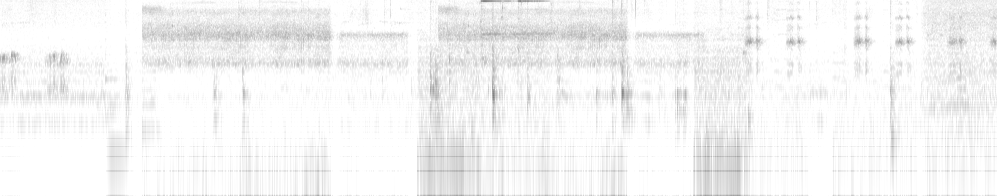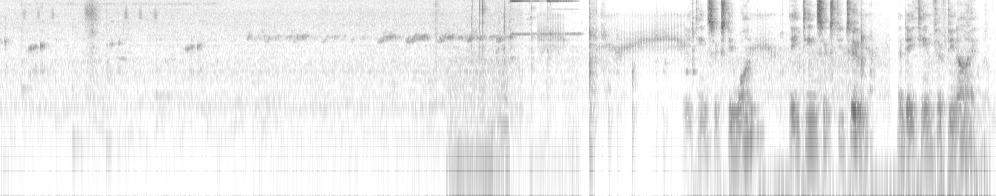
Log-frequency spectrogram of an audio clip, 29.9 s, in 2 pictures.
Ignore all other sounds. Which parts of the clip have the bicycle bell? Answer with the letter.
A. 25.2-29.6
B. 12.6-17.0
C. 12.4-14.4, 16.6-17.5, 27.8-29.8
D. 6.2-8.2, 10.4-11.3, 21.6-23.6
D.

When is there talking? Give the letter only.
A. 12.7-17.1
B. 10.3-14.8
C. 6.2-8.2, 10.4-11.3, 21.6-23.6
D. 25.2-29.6
D.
